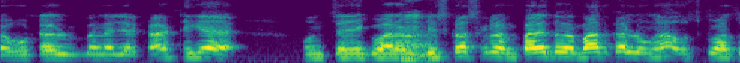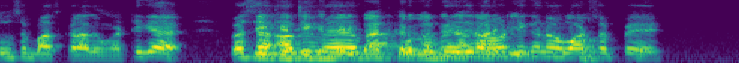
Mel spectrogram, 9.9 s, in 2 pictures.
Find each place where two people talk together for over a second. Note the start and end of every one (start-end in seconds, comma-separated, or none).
6.6-8.9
